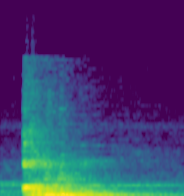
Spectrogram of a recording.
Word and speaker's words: honorable: Honorable. So the silent letter here is the mute H in the initial position.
